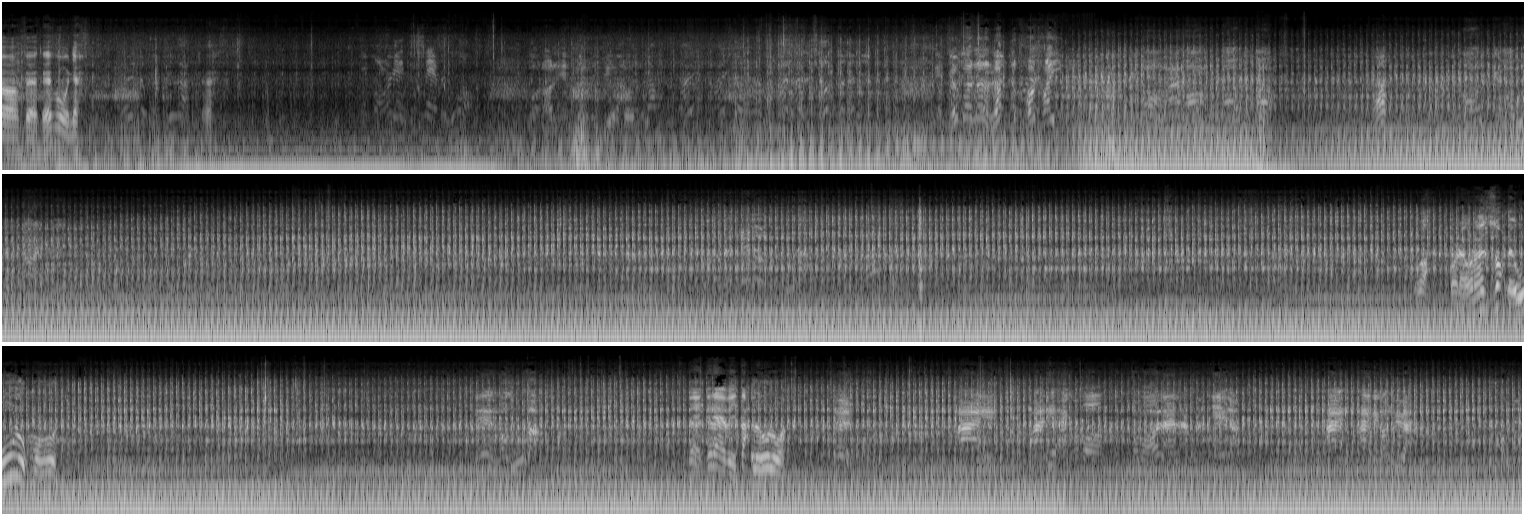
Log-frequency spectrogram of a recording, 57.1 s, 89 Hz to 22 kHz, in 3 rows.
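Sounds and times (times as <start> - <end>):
boat engine droning: 0.0 - 57.0.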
